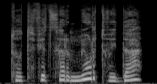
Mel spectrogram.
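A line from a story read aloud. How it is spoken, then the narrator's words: Whispered question. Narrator (Russian): шепотом спросила Варя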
